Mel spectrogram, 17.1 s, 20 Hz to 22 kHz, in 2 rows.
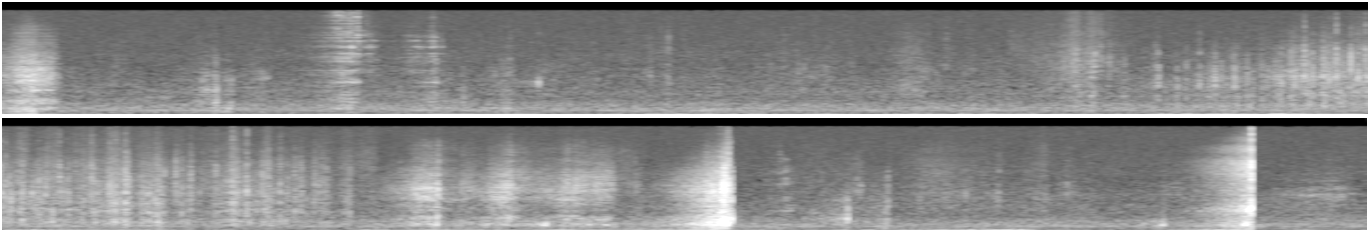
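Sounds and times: plastic pouch crinkling: 6.8s - 12.2s.

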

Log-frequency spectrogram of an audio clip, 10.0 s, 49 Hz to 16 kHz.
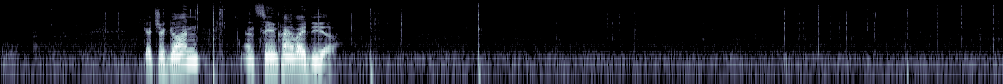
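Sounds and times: plastic and metal clicks: 3.1s - 10.0s.

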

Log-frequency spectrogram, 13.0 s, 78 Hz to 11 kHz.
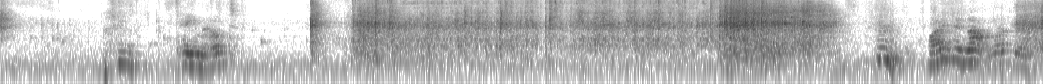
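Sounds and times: marbles rattling in plastic holder: 8.8s - 10.4s.

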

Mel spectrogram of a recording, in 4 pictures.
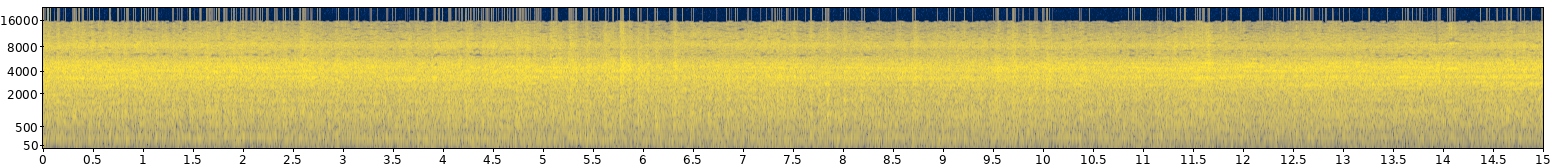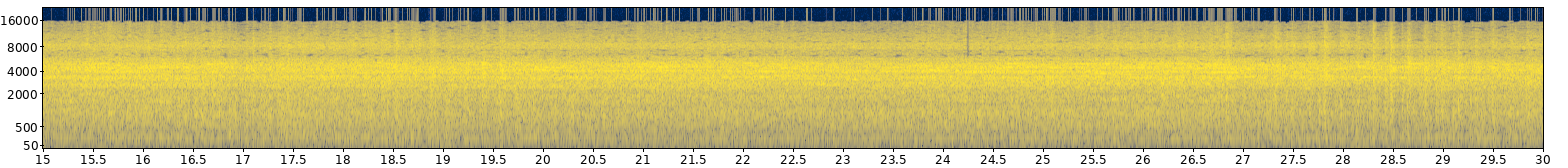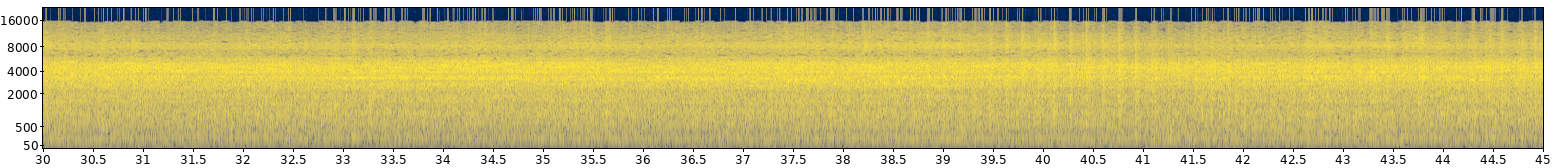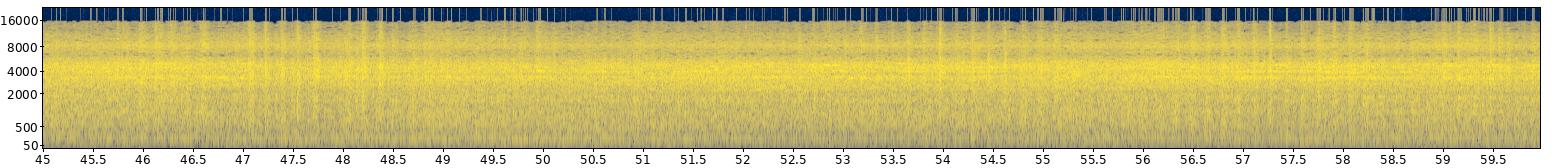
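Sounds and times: wheels clicking over rail joints: 0.0s - 52.0s
train wheels roaring on rails: 0.0s - 59.9s.

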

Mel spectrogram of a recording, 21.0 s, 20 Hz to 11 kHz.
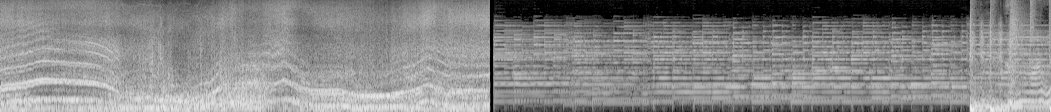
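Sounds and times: quadcopter motors whining: 0.0s - 9.8s
rush of air on microphone: 0.0s - 9.8s
electric guitar music: 0.0s - 21.0s.

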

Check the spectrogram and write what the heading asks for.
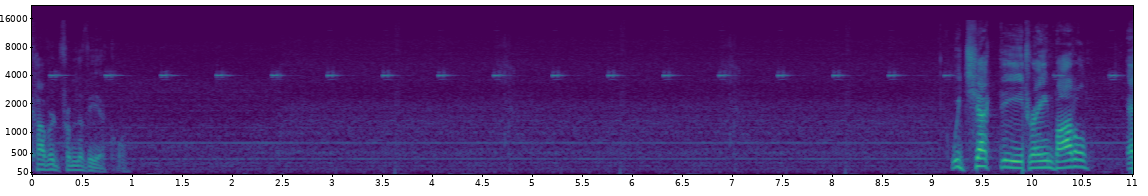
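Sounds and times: faint steady hum: 0.0s - 11.0s
short high beeps: 10.2s - 11.0s.

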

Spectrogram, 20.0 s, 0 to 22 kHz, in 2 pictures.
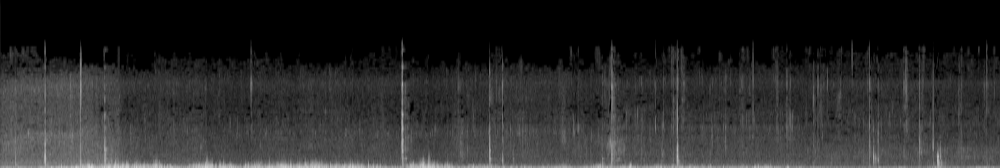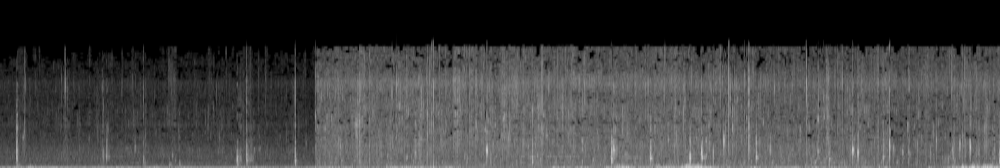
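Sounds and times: pork deep-frying in hot oil: 0.0s - 12.4s, 13.1s - 20.0s.

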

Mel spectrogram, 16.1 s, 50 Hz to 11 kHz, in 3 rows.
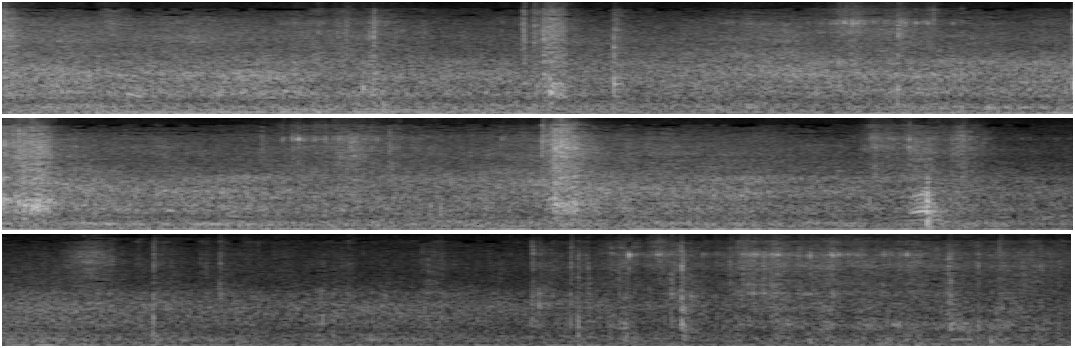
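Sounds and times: low rumble of road traffic: 0.0s - 16.0s
shovel scraping soil: 1.4s - 3.2s, 4.0s - 5.8s, 6.7s - 8.5s, 9.6s - 10.4s.

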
